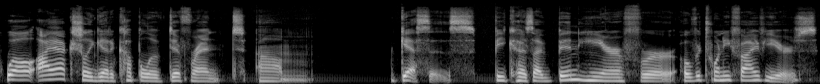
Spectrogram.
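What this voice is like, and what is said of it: New York accent with Southern influence. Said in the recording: “you don't really sound like a Southerner ... the accent is a combination of New York and 25 years in the South”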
